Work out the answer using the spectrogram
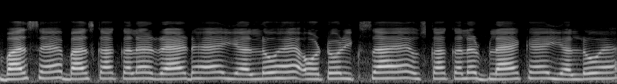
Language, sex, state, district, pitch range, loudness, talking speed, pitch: Hindi, female, Maharashtra, Mumbai Suburban, 250-275 Hz, -18 LUFS, 175 wpm, 270 Hz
